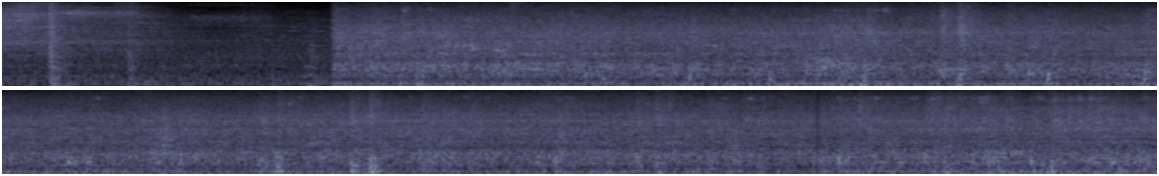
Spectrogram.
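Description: Durg Nizamuddin Humsafar Express pulling out of Raipur station, a steady loud rumble of rolling coaches with rhythmic wheel clatter throughout, heard from on board with a brief quieter moment at the start.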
